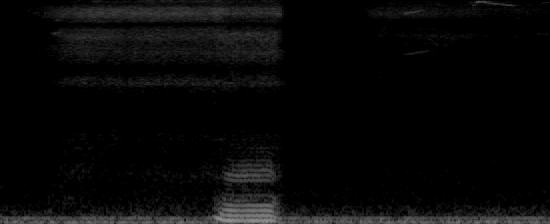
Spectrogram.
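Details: Dog snoring: one short, low, rattling snore over a steady hum and a high background whine.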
